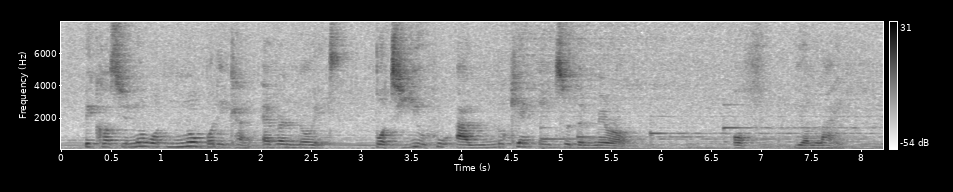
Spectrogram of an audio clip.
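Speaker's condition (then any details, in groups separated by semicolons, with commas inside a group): No condition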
